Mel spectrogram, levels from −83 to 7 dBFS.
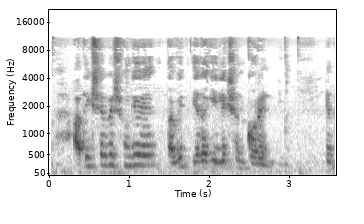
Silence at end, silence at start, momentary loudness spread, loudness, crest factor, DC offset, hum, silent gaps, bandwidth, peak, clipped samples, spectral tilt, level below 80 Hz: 0 s; 0.05 s; 17 LU; -25 LUFS; 22 dB; under 0.1%; none; none; 12 kHz; -4 dBFS; under 0.1%; -0.5 dB/octave; -60 dBFS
